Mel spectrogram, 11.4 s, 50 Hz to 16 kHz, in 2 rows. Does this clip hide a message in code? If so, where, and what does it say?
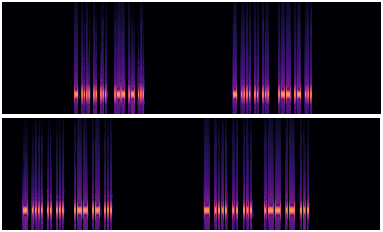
Yes: Morse code from 1.1 to 10.3 s, heard as a keyed tone, about 58 wpm, 700 Hz. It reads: THIS WAS THIS WAS THIS WAS THIS WAS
